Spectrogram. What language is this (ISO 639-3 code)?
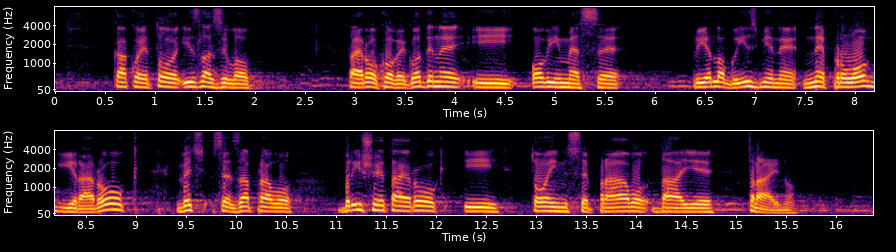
hrv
